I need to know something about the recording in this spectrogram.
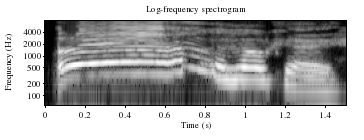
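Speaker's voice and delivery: high loud sob-like ah; choked-up cry. Real, not acted. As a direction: let a sudden cry burst out then steady. Fighting tears over streamer leaving.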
